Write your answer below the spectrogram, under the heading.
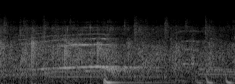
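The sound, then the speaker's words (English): Applause from an audience gathered at a brewery in Bristol, Connecticut: a faint, steady wash of clapping that holds evenly throughout without a clear rise or fall. “A big round of applause for Bill and everyone here at Firefly Hollow.”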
